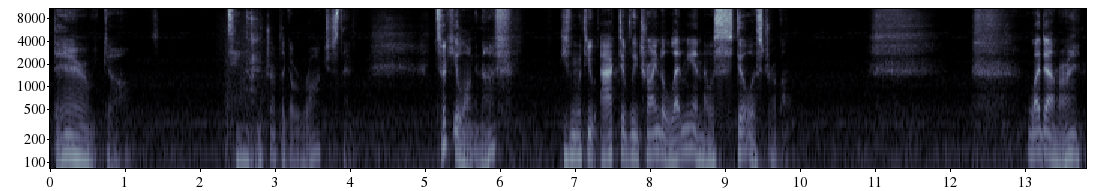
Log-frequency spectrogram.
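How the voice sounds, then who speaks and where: A man's voice: fairly low pitch, lively intonation, slow pace, gravelly, pauses often, fairly bright tone, slightly rough, full character voice. A man playing a sardonic, prickly but secretly caring vampire in an ASMR roleplay, with a teasing manner. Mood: soothing, hypnotic. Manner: teasing, sarcastic, breaking into exasperation and soothing murmurs.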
